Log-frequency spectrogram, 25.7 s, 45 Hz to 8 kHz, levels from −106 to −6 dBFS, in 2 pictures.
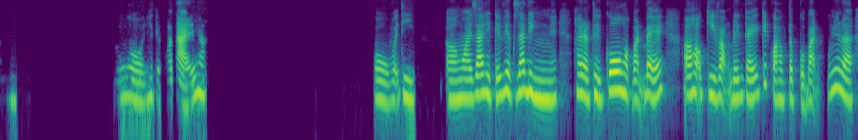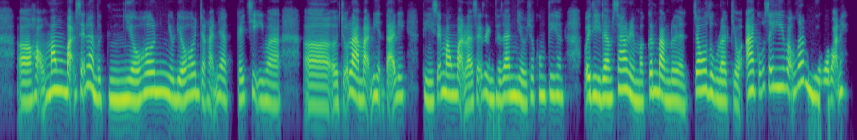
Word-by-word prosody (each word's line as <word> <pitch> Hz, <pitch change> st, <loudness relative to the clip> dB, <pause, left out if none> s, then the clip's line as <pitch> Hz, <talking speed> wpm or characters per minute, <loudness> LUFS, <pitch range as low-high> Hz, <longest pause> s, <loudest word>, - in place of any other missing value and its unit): Ừm. 200 Hz, -, -11 dB, 1.5 s
Đúng 220 Hz, +2 st, -8 dB
rồi, 190 Hz, -3 st, -3 dB
như 220 Hz, -, -4 dB
thể 200 Hz, -, -9 dB
quá 210 Hz, +1 st, -8 dB
tải 160 Hz, +2 st, +2 dB
đấy 215 Hz, -, -3 dB
ha. 235 Hz, -, -1 dB, 2.5 s
Ồ, 205 Hz, -3 st, -3 dB
vậy 190 Hz, +1 st, -7 dB
thì, 215 Hz, -4 st, -1 dB, 0.5 s
ờ, 205 Hz, 0 st, -1 dB
ngoài 215 Hz, 0 st, +1 dB
ra 250 Hz, +2 st, +5 dB
thì 250 Hz, -3 st, +2 dB
cái 220 Hz, +1 st, -2 dB
việc 265 Hz, -3 st, +2 dB
gia 270 Hz, +3 st, +4 dB
đình 220 Hz, -7 st, +3 dB
nè, 200 Hz, +1 st, -1 dB, 0.3 s
hay 255 Hz, -1 st, +1 dB
là 225 Hz, -, +4 dB
thầy 225 Hz, -5 st, +1 dB
cô 280 Hz, +2 st, +9 dB
hoặc 250 Hz, -5 st, +2 dB
bạn 205 Hz, +3 st, -3 dB
bè 240 Hz, -4 st, +5 dB
ấy, 250 Hz, +7 st, 0 dB, 0.3 s
ờ, 240 Hz, -, +3 dB
họ 260 Hz, -, +2 dB
kì 240 Hz, -2 st, 0 dB
vọng 220 Hz, -2 st, -1 dB
đến 210 Hz, +2 st, -1 dB
cái 220 Hz, +2 st, 0 dB
kết 360 Hz, -, -5 dB
quả -, -, +2 dB
học 205 Hz, -, -4 dB
tập 210 Hz, -1 st, -2 dB
của 175 Hz, -, -4 dB
bạn 200 Hz, 0 st, -2 dB
cũng 260 Hz, +4 st, -5 dB
như 310 Hz, -, +1 dB
là, 225 Hz, -8 st, +2 dB, 0.3 s
ờ, 190 Hz, 0 st, +2 dB
họ 235 Hz, +4 st, -3 dB
mong 285 Hz, +2 st, +4 dB
bạn 260 Hz, -2 st, +3 dB
sẽ 290 Hz, +5 st, -5 dB
làm 335 Hz, -7 st, +1 dB
được 215 Hz, -, -2 dB
nhiều 205 Hz, -1 st, +2 dB
hơn, 275 Hz, +2 st, +2 dB
nhiều 230 Hz, -4 st, 0 dB
điều 205 Hz, -1 st, +1 dB
hơn. 250 Hz, +2 st, -1 dB
Chẳng 195 Hz, -3 st, -7 dB
hạn 190 Hz, +6 st, -7 dB
như 235 Hz, -, -4 dB
là 205 Hz, -, -4 dB
cái 205 Hz, +1 st, -3 dB
chị 220 Hz, -5 st, -8 dB
mà, 175 Hz, -3 st, -3 dB, 0.3 s
à, 165 Hz, -1 st, -1 dB
ở 180 Hz, +3 st, -4 dB
chỗ -, -, -8 dB
làm 250 Hz, -7 st, +4 dB
bạn 200 Hz, -, -1 dB
hiện 235 Hz, -2 st, -3 dB
tại -, -, -1 dB
đi 230 Hz, +2 st, -5 dB, 0.3 s
thì 195 Hz, -3 st, -3 dB
sẽ 230 Hz, -, -5 dB
mong 250 Hz, -2 st, +3 dB
bạn 235 Hz, -, 0 dB
là 175 Hz, -, 0 dB
sẽ -, -, -7 dB
dành 245 Hz, -4 st, -2 dB
thời 205 Hz, -, -3 dB
gian 230 Hz, +1 st, +3 dB
nhiều 200 Hz, -5 st, 0 dB
cho 225 Hz, -, -6 dB
công 235 Hz, +1 st, -2 dB
ty 240 Hz, -1 st, -2 dB
hơn, 230 Hz, -, -2 dB, 0.3 s
vậy 230 Hz, -, +2 dB
thì 235 Hz, -2 st, +1 dB
làm 215 Hz, 0 st, +3 dB
sao 300 Hz, +5 st, +2 dB
để 245 Hz, -, +2 dB
mà 195 Hz, -1 st, -1 dB
cân 270 Hz, 0 st, +2 dB
bằng 225 Hz, -6 st, +4 dB
được 200 Hz, -, 0 dB
nhỉ, 190 Hz, -, -1 dB, 0.2 s
cho 280 Hz, +1 st, +3 dB
dù 250 Hz, -5 st, -1 dB
là, 195 Hz, -1 st, +1 dB
kiểu, 185 Hz, -2 st, -7 dB
ai 275 Hz, -, +3 dB
cũng 275 Hz, +1 st, -8 dB
sẽ 315 Hz, -2 st, -1 dB
hy 320 Hz, 0 st, 0 dB
vọng 290 Hz, -3 st, -2 dB
rất 380 Hz, +2 st, +1 dB
nhiều 235 Hz, -9 st, +1 dB
vào 200 Hz, -, 0 dB
bạn 215 Hz, -, -3 dB
ấy? 275 Hz, -1 st, -5 dB
225 Hz, 255 wpm, -23 LUFS, 205-255 Hz, 2.5 s, cô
